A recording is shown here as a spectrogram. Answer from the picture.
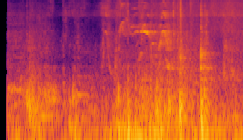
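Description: A group of otters scrabbling and pattering about, with a brief high squeak about one and a half seconds in.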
